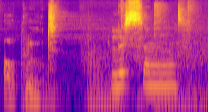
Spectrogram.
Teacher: If it ends in a voiced consonant, then they use the voiced d sound at the end. You can say opened, but it's very difficult to pronounce a t after an n.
